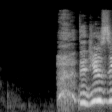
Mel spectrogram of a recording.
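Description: Near silence for about a second, then a woman gasps and breaks into a drawn-out, held vocal exclamation.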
